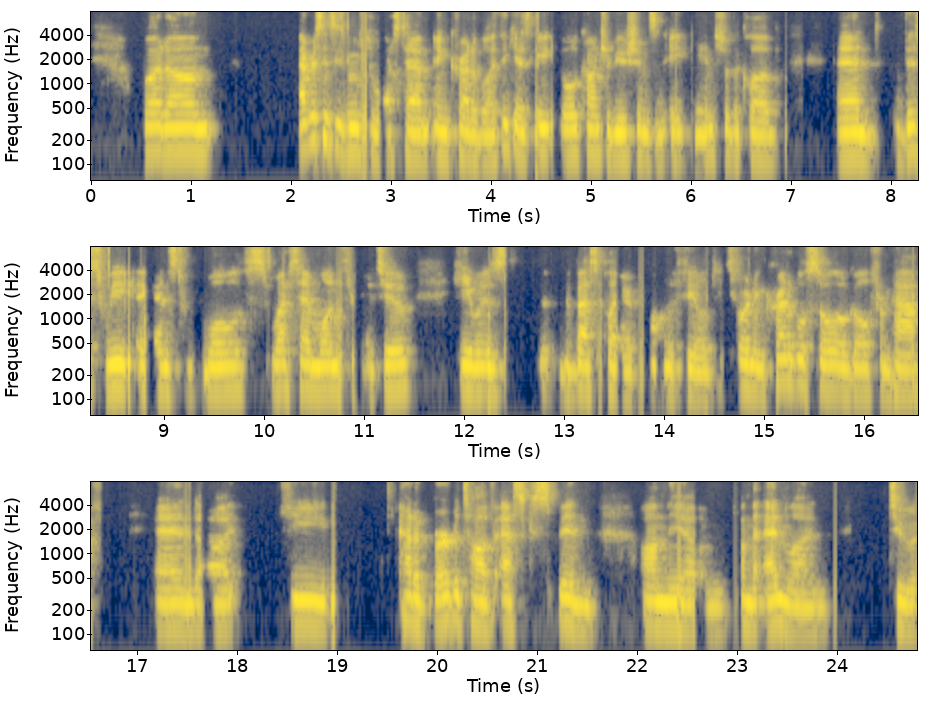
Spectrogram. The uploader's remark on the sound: Return to recording via Zoom while quarantining due to COVID-19 (apologies for the technical difficulties with the audio).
